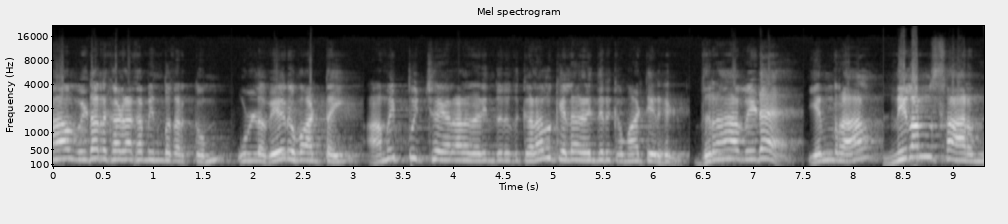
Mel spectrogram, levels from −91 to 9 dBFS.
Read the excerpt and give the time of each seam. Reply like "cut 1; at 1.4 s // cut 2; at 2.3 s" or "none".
cut 1; at 1.7 s // cut 2; at 3.1 s // cut 3; at 6.3 s // cut 4; at 7.4 s // cut 5; at 8.3 s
